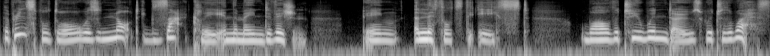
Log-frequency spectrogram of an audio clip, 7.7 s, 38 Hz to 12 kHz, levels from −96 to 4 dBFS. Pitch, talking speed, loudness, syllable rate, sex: 205 Hz, 180 wpm, -19 LUFS, 5.2 syllables/s, female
